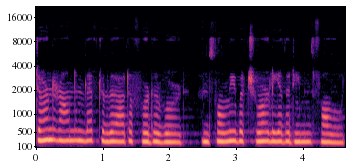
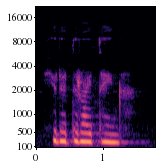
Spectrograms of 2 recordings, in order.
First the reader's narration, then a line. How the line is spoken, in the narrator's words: he said quietly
